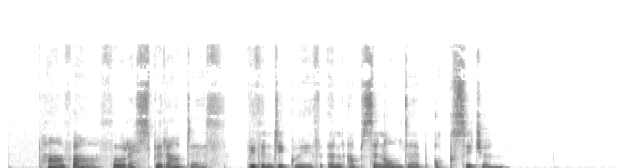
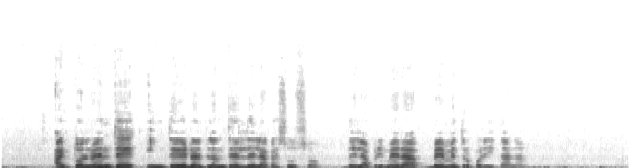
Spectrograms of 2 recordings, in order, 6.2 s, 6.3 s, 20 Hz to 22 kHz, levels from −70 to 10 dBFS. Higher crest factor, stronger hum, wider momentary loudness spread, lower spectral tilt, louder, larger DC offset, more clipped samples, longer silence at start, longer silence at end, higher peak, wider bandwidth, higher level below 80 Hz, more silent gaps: about the same, 20 dB vs 16 dB; neither; second, 10 LU vs 14 LU; second, -5 dB/octave vs -7.5 dB/octave; second, -28 LUFS vs -16 LUFS; neither; neither; about the same, 0.1 s vs 0.05 s; first, 1.1 s vs 0.2 s; second, -10 dBFS vs -2 dBFS; first, 16.5 kHz vs 10.5 kHz; second, -58 dBFS vs -32 dBFS; neither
